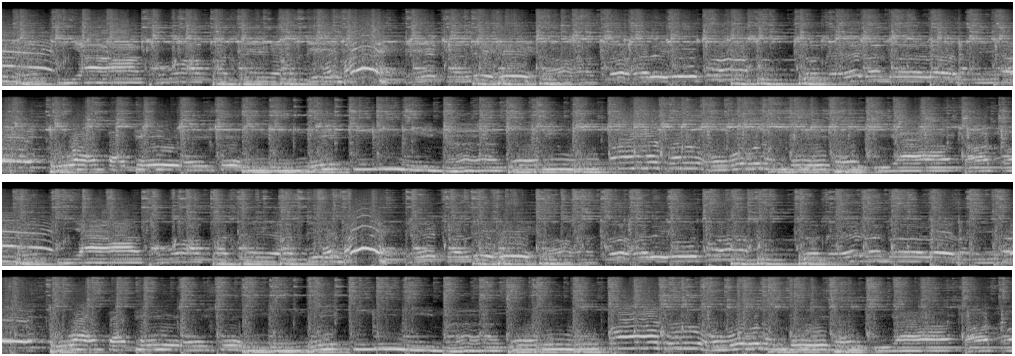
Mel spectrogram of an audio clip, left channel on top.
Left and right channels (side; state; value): both; normal; correlation 0.61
